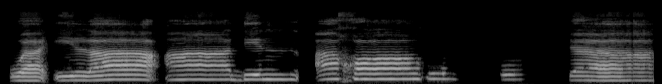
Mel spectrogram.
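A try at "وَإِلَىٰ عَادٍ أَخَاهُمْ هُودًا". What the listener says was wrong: Ya bagus, final A-nya ya tadi sedikit sedikit terseret. Wa ila adin aho langsung aho.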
